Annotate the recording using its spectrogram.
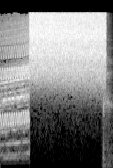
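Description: Two electronic audio samples played back one after the other. A synth riser, a stack of pitched tones slowly climbing, switches abruptly about half a second in to a loud, bright white-noise hiss that holds steady and then cuts off. The hard cut between them is the un-crossfaded join between two back-to-back clips.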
